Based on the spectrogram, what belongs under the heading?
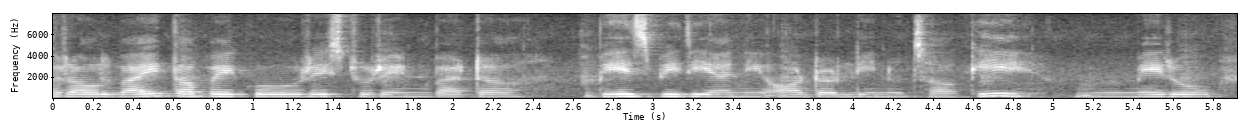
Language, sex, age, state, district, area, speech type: Nepali, female, 45-60, West Bengal, Jalpaiguri, rural, spontaneous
